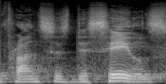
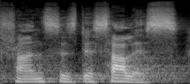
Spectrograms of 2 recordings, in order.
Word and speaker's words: Francis de Sales: Yes, some people in English call them Francis de Sales, but actually because it is a French name, it is the real pronunciation is Francis de Sales.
